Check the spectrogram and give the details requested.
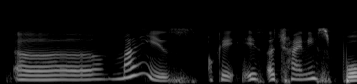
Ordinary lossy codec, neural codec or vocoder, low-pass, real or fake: none; none; 5.4 kHz; real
